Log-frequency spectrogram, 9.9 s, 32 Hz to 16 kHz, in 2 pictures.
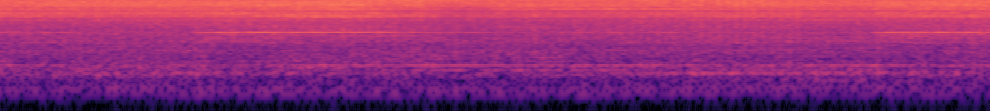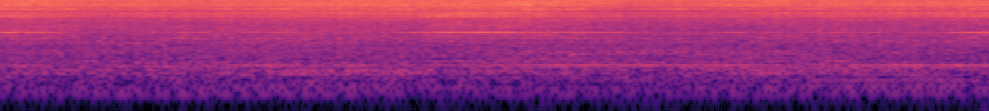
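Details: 15-year-old, heavily used Sebo Automatic X5 upright vacuuming a living room: steady motor roar with a thin intermittent buzzing whine, occasional belt-slip-like squeal; belt had tension, owner wonders if it needs a belt, brush roll vibration suspected, unconfirmed.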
